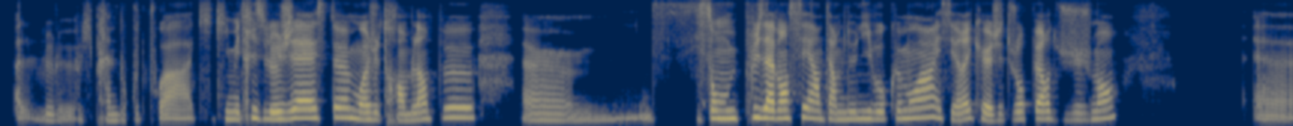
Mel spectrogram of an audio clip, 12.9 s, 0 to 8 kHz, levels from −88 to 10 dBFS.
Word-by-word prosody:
bah, - - -8
le 165 -7 -12
le - - -15
qui 160 -1 -15
prennent 150 0 -7
beaucoup 150 +1 -17
de - - -32
poids, 100 0 -4
qui 175 - -15
qui 180 - -7
maîtrisent 180 +2 -2
le 175 0 +4
geste, 205 +3 +4
moi 210 -6 +2
je 170 - -3
tremble 155 0 -2
un 180 +2 +1
peu. 220 +3 0 0.5
Hem, 155 - -6 0.7
s - - -20
ils 170 - -4
sont 195 -1 +2
plus 215 +3 +4
avancés 200 +2 +6
en 190 -1 +1
termes 170 -1 -1
de 175 0 -3
niveau 180 -1 -3
que 190 - -7
moi 215 +4 +2
et - - -4
c'est 170 -4 -6
vrai 180 +4 +2
que 165 -6 +2
j'ai 155 +2 -5
toujours 175 +2 -5
peur 185 0 +3
du 155 -3 -13
jugement 180 +8 -4 1.4
heu. 90 -3 -9
180 Hz, 185 wpm, -23 LUFS, 160-200 Hz, 1.4 s, avancés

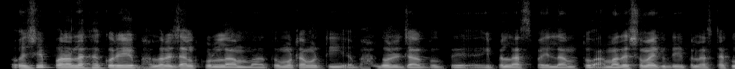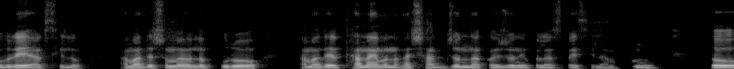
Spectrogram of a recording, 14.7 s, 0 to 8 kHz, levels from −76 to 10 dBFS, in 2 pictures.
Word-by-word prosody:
ওইযে 140 +8 +2
পড়ালেখা 155 0 +5
করে 150 0 +6 0.2
ভালো 120 +3 -1
রেজাল্ট 125 0 +1
করলাম। 110 -1 +2 0.2
আ - - -3
তো - - -8
মোটামুটি 110 -1 -2 0.2
আ - - -5
ভালো 110 +3 -7
রেজাল্ট 105 0 -1
বলতে 105 +1 -8 0.3
এ - - -5
প্লাস 115 -1 0
পাইলাম। 105 -1 -1
তো - - -2 0.2
আমাদের 115 +2 +2
সময় 120 0 +3
কিন্তু 120 0 -4
এ - - -8
প্লাসটা 120 0 -4
খুব 120 - 0
রেয়ার 110 -1 +5
ছিলো। 100 0 -7 0.5
আমাদের 110 +2 +2
সময় 120 +1 +3
হলো 120 +1 +2 0.2
পুরো 125 0 +4 0.6
আমাদের 110 +2 +4 0.2
থানায় 115 0 +4
মনে 115 -1 +1
হয় 115 -1 -3
৭ 110 -2 -2
জন 115 -1 +2
না 115 - +2
কয়েকজন 105 0 -1
এ - - -5
প্লাস 105 -2 -5
পাইছিলাম, 100 0 -10 0.2
হুম? 185 -3 -3 0.6
তো 110 - +6
115 Hz, 170 wpm, -24 LUFS, 105-120 Hz, 0.6 s, করে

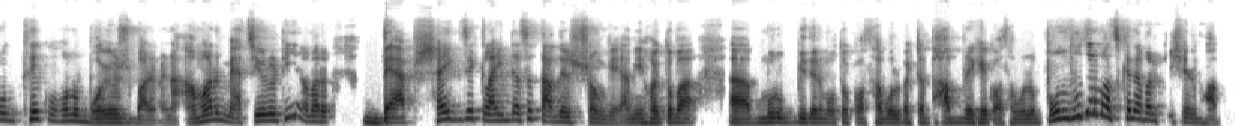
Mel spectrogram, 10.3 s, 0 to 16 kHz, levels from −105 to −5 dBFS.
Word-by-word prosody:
মধ্যে 195 +2 -4
কখনো 170 0 -1
বয়স 120 +1 +3
বাড়বে 100 -1 -2
না। 95 - -2
আমার 190 +10 +4
ম্যাচুরিটি 175 - 0
আমার 155 -1 +1 0.5
ব্যবসায়িক 135 +10 +1
যে - - +3
ক্লায়েন্ট 180 0 +1
আছে 235 - -3
তাদের 145 -2 +2
সঙ্গে। 110 -3 -1
আমি 120 - -3
হয়তোবা 120 +1 +3 0.4
আ - - +8 0.2
মুরুব্বিদের 125 -2 0
মতো 115 +2 -3
কথা 110 +1 -5
বলব, 115 -1 +1
একটা 120 - -2
ভাব 120 - +3
রেখে 115 0 +2
কথা 110 +1 -6
বলব। 115 +1 -1
বন্ধুদের 255 - +3
মাঝখানে 250 -4 +3
আবার 195 - +1
কিসের 135 -4 -5
ভাব?" - - -1
130 Hz, 180 wpm, -23 LUFS, 120-185 Hz, 0.5 s, আ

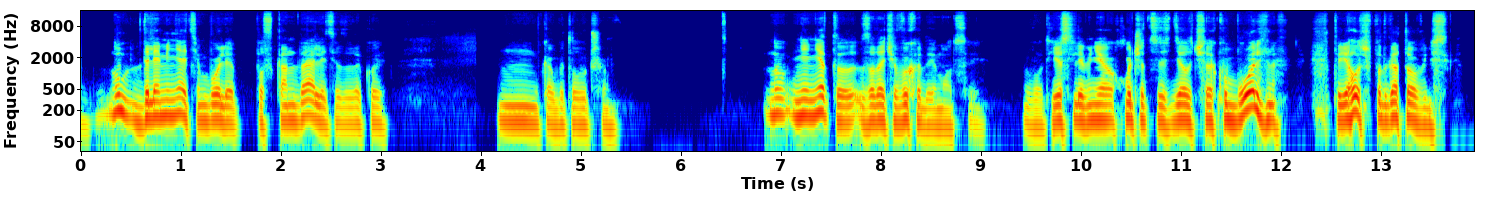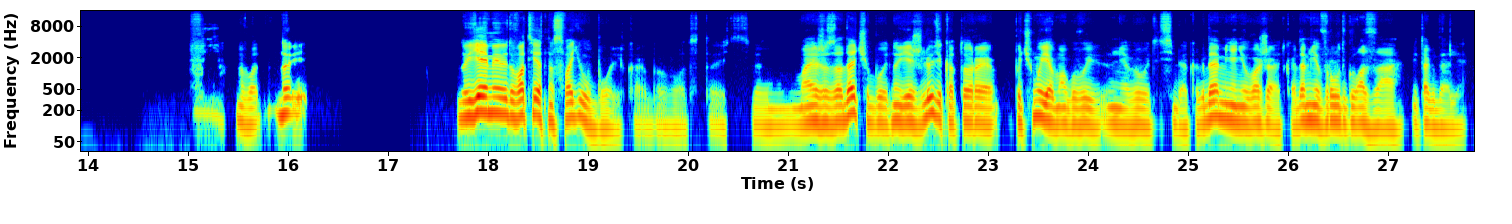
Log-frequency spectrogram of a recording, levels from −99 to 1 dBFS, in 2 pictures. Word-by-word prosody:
ну, 170 +4 +1
для 145 +4 +4
меня, 155 +1 +2
тем 125 0 -4
более 125 -4 +2 0.2
поскандалить, 125 +1 -1
это 110 -1 -6
такой 110 -1 -7 1.1
М, 120 -2 -2
как 110 0 -6
бы 110 - -6
это 105 +2 -7
лучше 105 -1 -7 1.6
ну, 165 +1 -1
у - - -9
меня 160 -2 +1
нет, 170 +1 +4
э, 120 0 +1
задачи 125 +1 +1
выхода 120 -4 0
эмоций. 105 +1 -10 0.4
Вот. 105 -4 -9
Если 125 +1 +2
мне 130 +1 +2
хочется 125 -2 -1
сделать 125 +2 +2
человеку 130 +2 0
больно, 130 - +6 0.5
то 125 - 0
я 135 - +7
лучше 185 -2 +5
подготовлюсь. 130 -7 +1 1.8
Ну 120 - -6
вот. 110 +1 -6
Но 170 0 +2
и 350 - -4 1.5
Ну, 145 +1 -1
я 180 +5 +9
имею 180 -1 +3
в - - +4
виду 150 -2 +1
в - - +6
ответ 160 -3 +3
на 125 - -2
свою 140 +3 -1
боль, 95 -1 -10
как 110 +1 -18
бы, 105 +1 -17
вот. 95 -1 -16 0.2
То 110 - -18
есть, 100 -2 -21
э, - - -11
моя 105 +3 -4
же 115 0 -1
задача 125 +3 +3
будет 115 -1 -4
ну, - - -1
есть 120 -2 +1
же 125 - -5
люди, 155 -5 +3
которые 115 -1 -2 0.2
почему 150 +6 -3
я 130 -3 +4
могу 110 -1 -4
вы 110 -1 -2
меня 110 0 -6
выводят 105 -1 -6
из 100 - -20
себя? 100 -3 -11
Когда 115 +9 0
меня 135 -3 0
не 120 - -1
уважают, 110 -4 -4
когда 115 +5 -3
мне 125 -1 0
врут 120 +1 -2
в - - -6
глаза 100 -4 -5
и 115 - -13
так 105 0 -5
далее. 95 -1 -11
120 Hz, 175 wpm, -22 LUFS, 105-135 Hz, 1.8 s, я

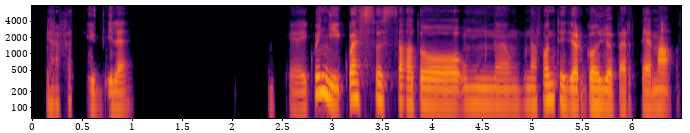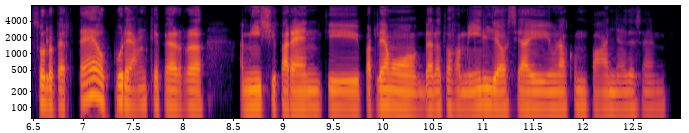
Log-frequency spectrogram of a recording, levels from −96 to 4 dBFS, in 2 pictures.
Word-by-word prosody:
Era 115 0 -9
fattibile? 105 -4 -5 1.4
Okay. 100 -2 -8
Quindi, 175 - +5
questo 150 -1 +2
è - - +2
stato 115 -4 +2
un 115 0 -3 0.3
una 115 0 -3
fonte 135 +1 +1
di 115 - +2
orgoglio 110 -1 +4
per 105 +1 -4
te. 105 -2 0
Ma 110 +1 +3
solo 125 -2 +1
per 110 -1 -3
te? 150 +9 +1
Oppure 130 -5 +1
anche 115 +2 -6
per 110 -1 +1 0.3
amici, 110 +1 -2
parenti 105 0 0
parliamo 105 -3 +1
della 100 +1 -2
tua 110 +1 -7
famiglia 105 +2 -1
o - - -1
se 105 +1 -8
hai 100 0 0
una 100 0 -2
compagna, 100 -1 -7
ad - - -7
esemp 100 0 -12
110 Hz, 155 wpm, -26 LUFS, 105-115 Hz, 1.4 s, Quindi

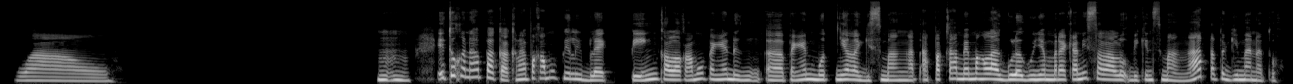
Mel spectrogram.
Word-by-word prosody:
Wow. 170 -4 -6 2.6
Mhm, 205 -3 0 0.2
itu 290 +10 0
kenapa, 340 -5 -1
Kak? 205 -6 -1
Kenapa 240 +4 0
kamu 290 +1 -2
pilih 255 -4 -1
BLACKPINK 195 +4 -1
kalau 215 -2 +4
kamu 210 +3 -1
pengen 235 0 +2
deng 205 -2 0
eee, 195 -1 -1
pengen 225 +4 +3
mood-nya 220 +1 +2
lagi 190 -3 -1
semangat? 195 -1 -1
Apakah 250 +3 -2
memang 245 0 +4
lagu-lagunya 225 -2 +4
mereka 220 +1 +2
ini 260 - +1
selalu 225 -6 +1
bikin 200 +1 -4
semangat 205 - -1
atau 250 -4 -6
gimana 210 -4 0
tuh? 170 0 -16
215 Hz, 135 wpm, -20 LUFS, 195-240 Hz, 2.6 s, kalau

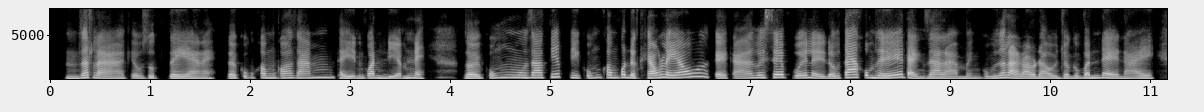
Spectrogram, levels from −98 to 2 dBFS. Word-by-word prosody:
ừm, 195 -1 -3
rất 265 +3 +2
là, 195 -6 -1
kiểu, 180 +1 -6
rụt 190 -1 -3
rè 190 -2 0
này, 180 0 -5
rồi 195 -2 +1
cũng 205 +7 -8
không 235 -1 -1
có 240 +2 -2
dám 260 +5 -2
thể 190 - 0
hiện 195 +2 -2
quan 230 -2 +2
điểm 180 +6 0
này, 210 -4 +1 0.4
rồi 200 -3 +3
cũng 270 +6 -3
giao 270 0 +4
tiếp 335 +4 -2
thì 250 -3 -3
cũng 235 +5 -7
không 285 -2 0
có 305 - +4
được 235 -6 +1
khéo 245 +3 +6
léo, 295 +3 +4 0.2
kể 195 -2 +1
cả 200 +5 -3
với 275 +1 0
sếp 300 +2 +4
với 245 +4 0
lại 220 -7 -1
đối 210 +4 0
tác 295 +1 +5
cũng 265 -1 +1
thế. 260 +4 +4
Thành 185 -3 +1
ra 210 +1 +1
là 190 -3 -2
mình 175 0 -7
cũng 190 +1 -7
rất 260 - +2
là 260 -7 +4
đau 195 +1 +1
đầu 180 -2 -2
trong 205 +2 -3
cái 215 - -3
vấn 215 +1 +2
đề 225 -6 +2
này, 180 -1 -3
220 Hz, 280 wpm, -23 LUFS, 195-265 Hz, 0.4 s, khéo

